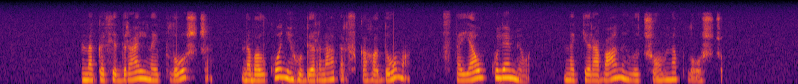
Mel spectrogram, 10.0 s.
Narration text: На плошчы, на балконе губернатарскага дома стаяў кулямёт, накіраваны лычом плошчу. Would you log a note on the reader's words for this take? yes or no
yes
